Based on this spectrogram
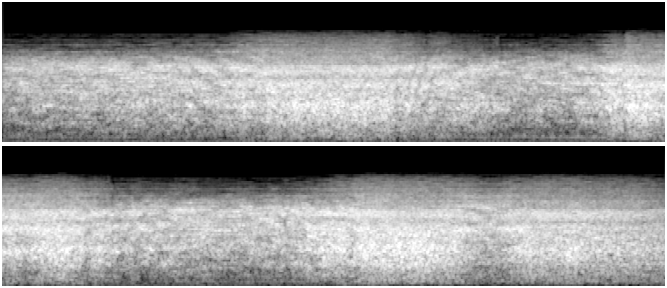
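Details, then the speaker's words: Ultrasonic leak detection: a steady rushing hiss swells and fades as the rubber probe sweeps, loudest at one spot, pinpointing the gas leak site. "area closing in on the leap site by listening for its characteristic rushing sound"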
